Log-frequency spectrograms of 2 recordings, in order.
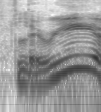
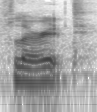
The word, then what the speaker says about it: Fleurit: i hope i'm pronouncing it right it's the flourished floret usually in french if it's a french word you don't really pronounce the t but i'm not sure it's flurry or just flirt either way um beautiful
